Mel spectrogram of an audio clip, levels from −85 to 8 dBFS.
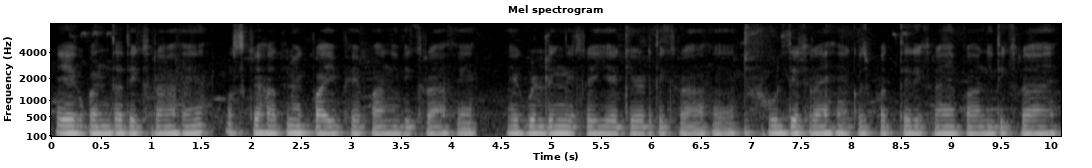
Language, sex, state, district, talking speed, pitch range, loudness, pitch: Hindi, male, Uttar Pradesh, Budaun, 220 wpm, 135-140 Hz, -32 LUFS, 135 Hz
